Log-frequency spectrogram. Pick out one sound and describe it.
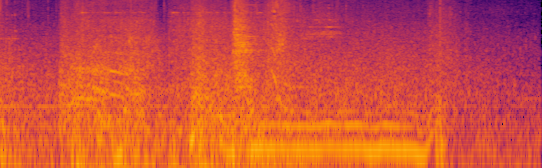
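A machine gun fires a short burst.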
